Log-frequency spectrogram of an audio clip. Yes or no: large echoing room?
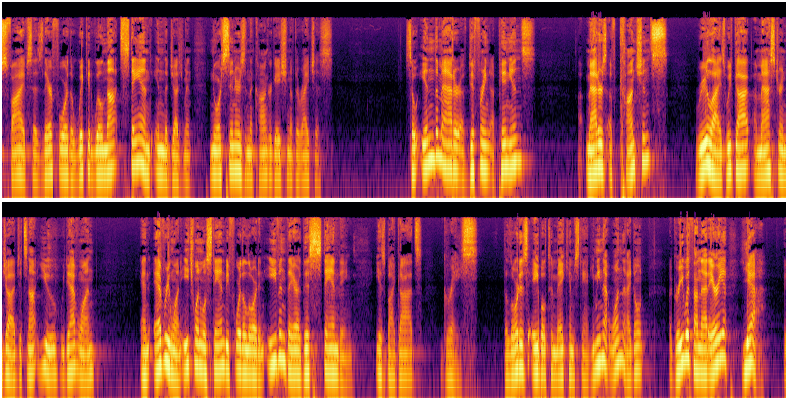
yes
